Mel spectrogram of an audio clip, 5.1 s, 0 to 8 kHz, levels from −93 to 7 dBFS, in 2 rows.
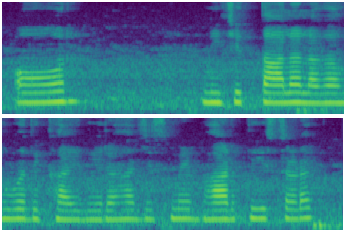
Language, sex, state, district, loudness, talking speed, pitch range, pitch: Hindi, female, Maharashtra, Pune, -18 LUFS, 140 wpm, 205-220 Hz, 215 Hz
